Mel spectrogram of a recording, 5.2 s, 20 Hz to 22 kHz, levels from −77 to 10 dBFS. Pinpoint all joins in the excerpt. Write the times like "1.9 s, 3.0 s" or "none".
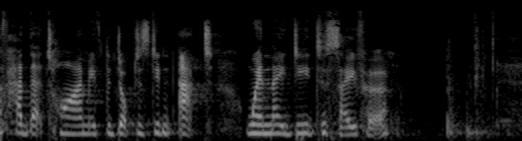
none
